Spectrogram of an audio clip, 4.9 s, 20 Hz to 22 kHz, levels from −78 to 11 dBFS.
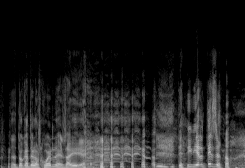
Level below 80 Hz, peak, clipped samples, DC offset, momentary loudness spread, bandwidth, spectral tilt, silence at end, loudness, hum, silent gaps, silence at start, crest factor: -44 dBFS; 0 dBFS; under 0.1%; under 0.1%; 7 LU; 15.5 kHz; -4 dB/octave; 0 s; -19 LUFS; none; none; 0 s; 20 dB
